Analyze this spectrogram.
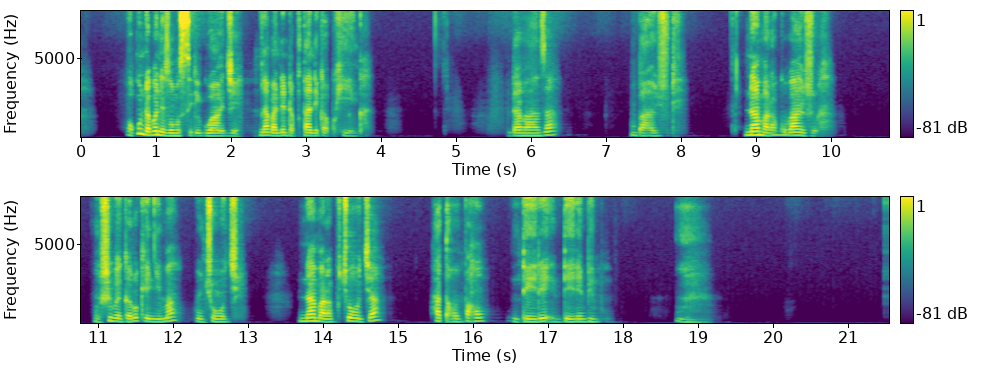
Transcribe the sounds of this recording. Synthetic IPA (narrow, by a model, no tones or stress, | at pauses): okundaβonezo̞musiɾiɡwaːɲɟe̞ | naːβaːndendaku̥taːndikaku̥hiːŋɡḁ | ndaβaːnza | mbaːɲʒuɾe | naːmaɾakuβaːɲʒuɾa | ɲʃuβeɡaɾukeɲima | ɲt͡ʃoːɲce̥ | naːmaɾaku̥t͡ʃo̞ːɲca | hatahoːmpaɦo̞ | nteɾenteːɾeːmbimo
